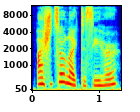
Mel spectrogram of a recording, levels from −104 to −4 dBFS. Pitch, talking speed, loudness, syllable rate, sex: 240 Hz, 310 wpm, -16 LUFS, 6.0 syllables/s, female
